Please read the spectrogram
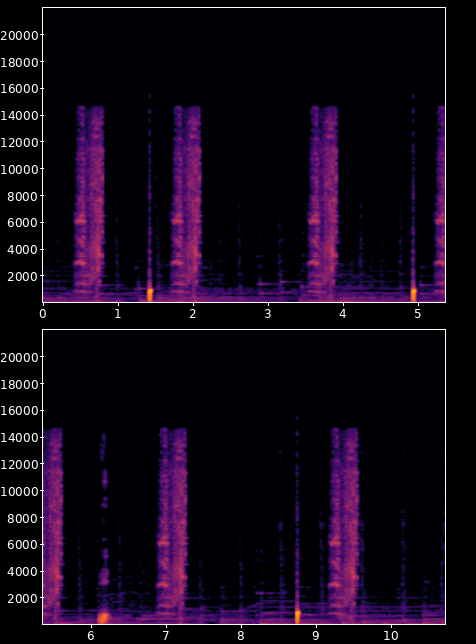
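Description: A kitchen knife slicing crab sticks against a glass cutting board in about six short scraping strokes, over background music. Three sharp, loud pops stand out above them.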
